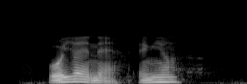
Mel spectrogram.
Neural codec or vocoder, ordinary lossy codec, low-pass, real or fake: vocoder, 22.05 kHz, 80 mel bands, Vocos; none; 5.4 kHz; fake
